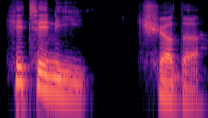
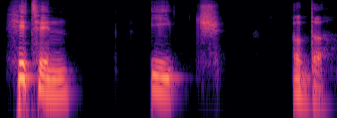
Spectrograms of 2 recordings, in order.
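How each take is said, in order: First: Slow "Hitting each other" run together as one word; "Hitting each other" slowed down but fully linked. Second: "Hitting" "each" "other" said as three separate words with gaps; "Hitting each other" unlinked, a pause after each word; words separated. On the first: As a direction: glide "Hitting each other" into a single stream. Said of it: "One word, or so it seems". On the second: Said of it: "there's the catenation". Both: Shown as a demonstration.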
